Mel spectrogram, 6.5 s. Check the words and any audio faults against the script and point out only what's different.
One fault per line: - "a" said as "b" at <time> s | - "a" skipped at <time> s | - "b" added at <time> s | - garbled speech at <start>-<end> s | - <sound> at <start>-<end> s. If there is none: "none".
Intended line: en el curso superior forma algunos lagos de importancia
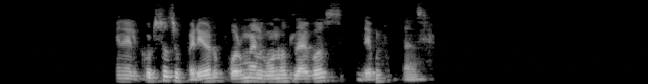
none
